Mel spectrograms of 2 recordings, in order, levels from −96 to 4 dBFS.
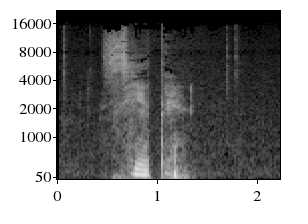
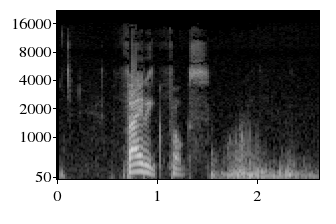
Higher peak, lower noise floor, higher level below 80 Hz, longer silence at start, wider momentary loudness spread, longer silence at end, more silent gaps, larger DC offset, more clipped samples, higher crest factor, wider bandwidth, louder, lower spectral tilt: first, -2 dBFS vs -8 dBFS; second, -54 dBFS vs -60 dBFS; first, -38 dBFS vs -48 dBFS; first, 0.45 s vs 0.05 s; second, 14 LU vs 18 LU; first, 0.95 s vs 0 s; neither; neither; neither; about the same, 20 dB vs 20 dB; about the same, 15.5 kHz vs 15 kHz; first, -19 LUFS vs -26 LUFS; about the same, -5.5 dB/octave vs -6 dB/octave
